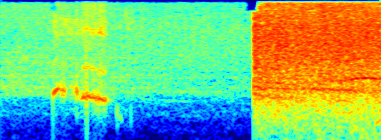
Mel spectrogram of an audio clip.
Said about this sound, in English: Where's the applause? Right here. Where's the oh, you pop? Know, we got to do the sound effect. Thank you. There we go. Yay, crowd cheer.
